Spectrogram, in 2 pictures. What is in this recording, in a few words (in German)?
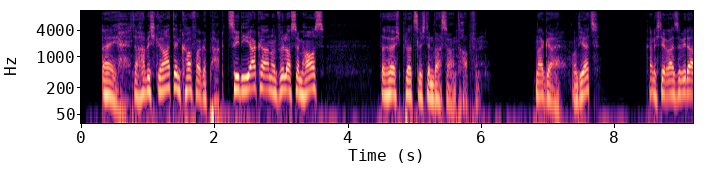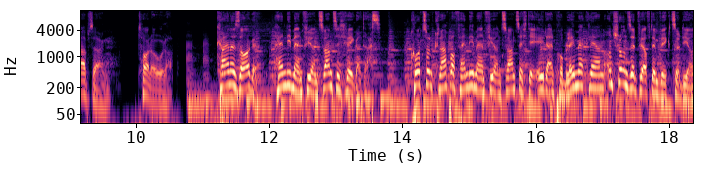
gespielt lustig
